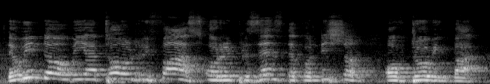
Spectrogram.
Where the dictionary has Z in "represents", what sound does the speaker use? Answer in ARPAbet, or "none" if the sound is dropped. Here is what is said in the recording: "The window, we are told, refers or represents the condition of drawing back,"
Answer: Z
